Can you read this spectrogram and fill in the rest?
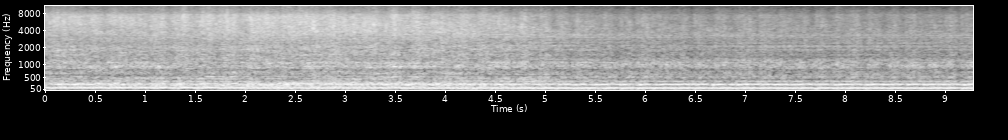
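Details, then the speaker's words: LS2 V8 ex-stock car converted from carburetor to a Haltech Rebel LS (replacing a Holley Sniper 2), cold start inside the garage in neutral: fires easily into a loud, steady low idle with no misses, ticks or knocks. "that is incredibly loud um inside the garage now so that's what I'm saying that this thing just fires up so much easier than it used to"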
